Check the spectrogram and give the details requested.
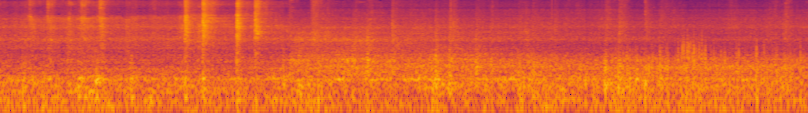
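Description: Passenger train running along the track, heard from an open coach doorway: a steady loud rumble of the wheels on the rails, with sharp clickety-clack clicks as the wheels cross rail joints, most of them in the first few seconds.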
